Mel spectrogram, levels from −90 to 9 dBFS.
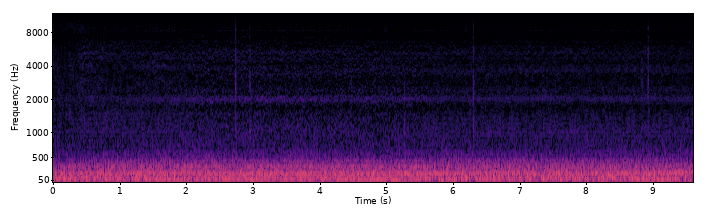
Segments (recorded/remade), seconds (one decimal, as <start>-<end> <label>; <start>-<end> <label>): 0.0-2.1 remade; 2.1-5.6 recorded; 5.6-9.6 remade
